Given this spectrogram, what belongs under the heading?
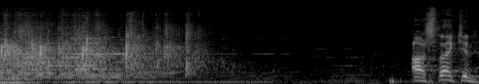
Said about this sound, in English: Oh, clap your hands and shout hallelujah. Praise God. Thank you, Lord Jesus.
